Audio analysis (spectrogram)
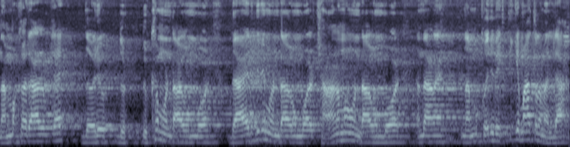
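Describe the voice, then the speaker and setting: A man's voice: mid-range voice, fairly bright tone. Man teaching in an echoey room. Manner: explains with repeated questions to students, recites verse lines slowly. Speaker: Hindi teacher. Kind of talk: classroom lesson explaining a poem. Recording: echoey room with long reverb.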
